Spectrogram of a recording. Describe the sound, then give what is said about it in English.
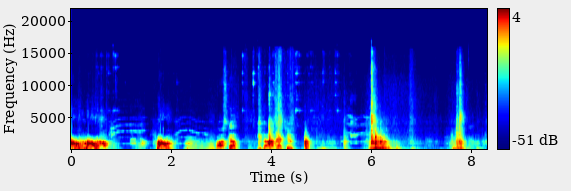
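A dog barks several times, its sharp yelps and drawn-out whining cries coming in uneven bursts, with a couple of loud thumping knocks near the end. “Now the dog's barking.”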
